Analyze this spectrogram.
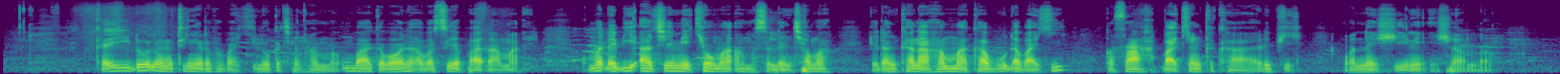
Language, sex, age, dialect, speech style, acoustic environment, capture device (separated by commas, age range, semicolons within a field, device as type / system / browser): Hausa, male, 25-34, Nigeria - Katsina, happy, silence, mobile / Linux / Chrome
